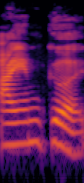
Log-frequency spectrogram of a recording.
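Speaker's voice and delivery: falling statement tune, voice dropping on "good". Speaker demonstrates how the voice slides down when finishing a sentence; falling statement intonation. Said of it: "and it's down".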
